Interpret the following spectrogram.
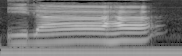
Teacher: اس حمزہ کو اس لام کے ساتھ ملائیں گے اور لام کو 3 الف کی مقدار یا 4 الف کی مقدار کھینچ کر پڑھیں گے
